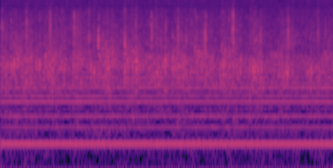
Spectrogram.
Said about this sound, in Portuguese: Glória a Deus. Olhem só quantos visitantes. Glória a Deus. Vamos aplaudir ao Senhor por essas vidas tão queridas.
